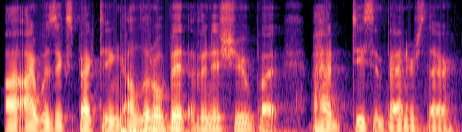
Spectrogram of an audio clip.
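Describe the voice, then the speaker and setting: A man who sounds under the weather, giving casual, halting gameplay commentary as the host of a gaming channel. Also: on the low side, a little mellow. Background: music.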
